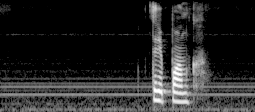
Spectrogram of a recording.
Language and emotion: Russian, neutral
